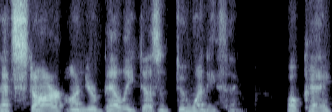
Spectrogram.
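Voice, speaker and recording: Fairly high-pitched and somewhat breathy, a man talks at a moderate pace. The sound is dry and close with no echo. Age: 60s. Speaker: guest on live stream talk show. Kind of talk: casual storytelling chat. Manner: animated.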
